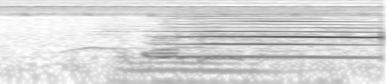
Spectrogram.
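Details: Crying monkey: a soft note slides upward, then becomes a steady, drawn-out harmonic wail that swells louder and holds to the end.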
